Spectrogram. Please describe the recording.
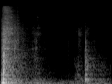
Kitchen Drawer Close 3
One more time, the kitchen drawer closes. You can hear the cutlery shaking.
Recorded with Sony TCD D10 PRO II & Sennheiser MD21U.
close, closes, closing, cutlery, forks, iron, kitchen, kitchendrawer, knifes, slam, smack, spoons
